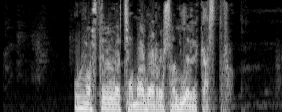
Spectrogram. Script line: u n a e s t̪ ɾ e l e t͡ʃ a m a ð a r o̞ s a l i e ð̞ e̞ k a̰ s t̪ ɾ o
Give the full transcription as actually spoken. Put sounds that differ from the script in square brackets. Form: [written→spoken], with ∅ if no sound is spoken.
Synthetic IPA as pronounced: u n a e s t̪ ɾ e l [e→a] t͡ʃ a m a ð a r o̞ s a l i [e→a] ð̞ e̞ k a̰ s t̪ ɾ o

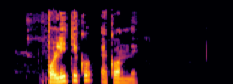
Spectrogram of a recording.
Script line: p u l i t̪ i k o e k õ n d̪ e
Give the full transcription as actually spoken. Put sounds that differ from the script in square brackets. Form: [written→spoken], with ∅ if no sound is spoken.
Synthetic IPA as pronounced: p [u→o] l i t̪ i k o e k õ n d̪ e

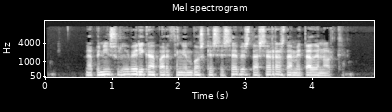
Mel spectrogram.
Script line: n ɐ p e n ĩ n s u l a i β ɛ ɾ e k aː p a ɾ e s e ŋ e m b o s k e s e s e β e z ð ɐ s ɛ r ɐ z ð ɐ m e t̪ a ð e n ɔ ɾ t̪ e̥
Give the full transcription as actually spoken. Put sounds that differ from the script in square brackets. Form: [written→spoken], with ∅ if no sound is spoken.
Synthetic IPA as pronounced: n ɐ p e n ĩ n s u l a i β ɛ ɾ [e→i] k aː p a ɾ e [s→θ] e ŋ e m b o s k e s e s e β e z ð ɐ s ɛ r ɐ z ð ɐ m e t̪ a ð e n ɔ ɾ t̪ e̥

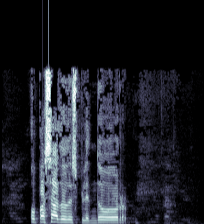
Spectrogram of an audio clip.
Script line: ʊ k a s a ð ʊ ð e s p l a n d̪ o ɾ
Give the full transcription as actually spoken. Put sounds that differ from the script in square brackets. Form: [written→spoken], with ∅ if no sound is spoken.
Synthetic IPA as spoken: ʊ [k→p] a s a ð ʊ ð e s p l [a→e] n d̪ o ɾ

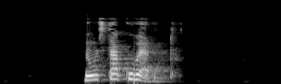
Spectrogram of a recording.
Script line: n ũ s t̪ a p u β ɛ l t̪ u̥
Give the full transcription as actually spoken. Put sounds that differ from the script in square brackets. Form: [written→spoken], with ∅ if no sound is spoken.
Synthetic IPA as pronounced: n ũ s t̪ a [p→k] u β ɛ [l→ɾ] t̪ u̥

